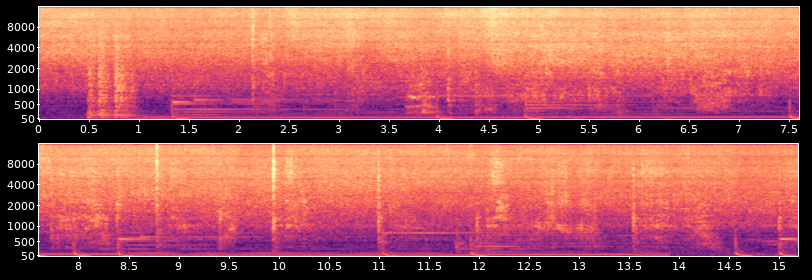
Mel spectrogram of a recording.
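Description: Shrimp and fresh lima beans sizzling in hot oil and spice paste as a metal spoon stirs them around a metal pan, with occasional clicks and scrapes of the spoon against the pan.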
